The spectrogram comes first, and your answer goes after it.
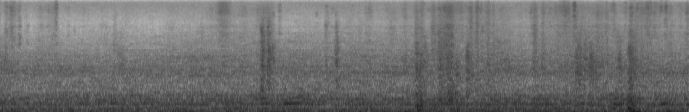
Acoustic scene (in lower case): bus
